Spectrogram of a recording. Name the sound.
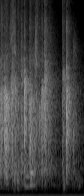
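audience clapping hands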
